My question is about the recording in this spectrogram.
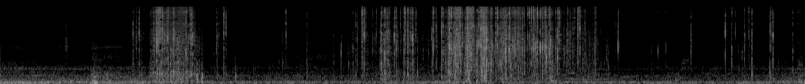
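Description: Crinkling of plastic candy packaging being handled, in two spells: a short one about a second and a half in and a longer one from about four to five and a half seconds in, with small clicks between, over a steady low store hum.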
